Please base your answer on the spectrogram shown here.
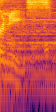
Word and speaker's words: anise: like cinnamon and star anise. Anis, not anise. I always pronounce that wrong. It's anis.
